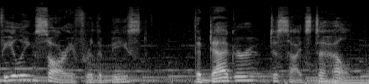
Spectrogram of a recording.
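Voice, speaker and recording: A man speaks with music playing in the background. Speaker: narrator. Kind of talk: folktale narration.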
